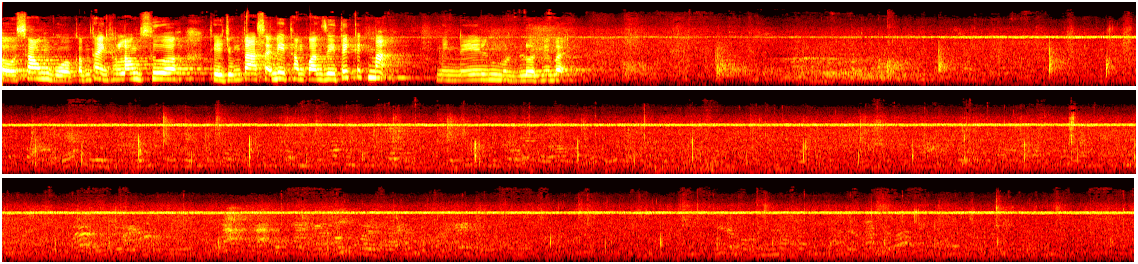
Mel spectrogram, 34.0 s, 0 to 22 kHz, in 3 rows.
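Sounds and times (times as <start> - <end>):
high-pitched whine: 3.7 - 34.0.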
